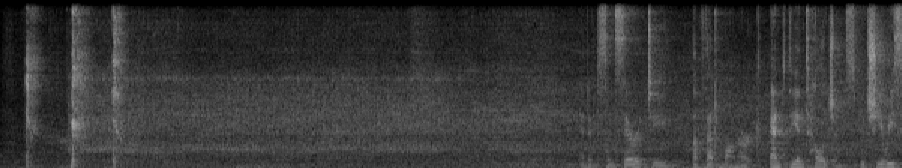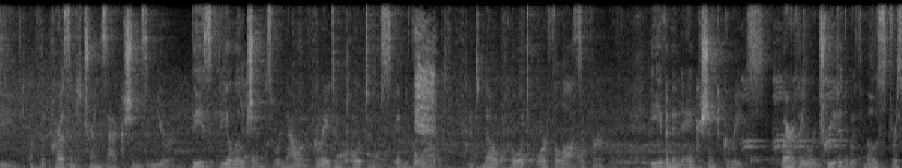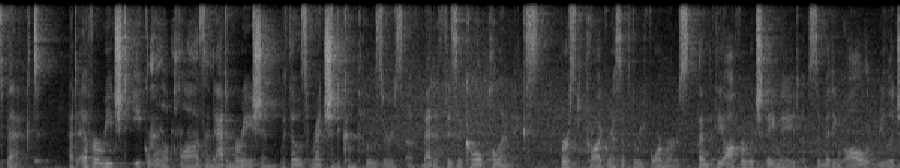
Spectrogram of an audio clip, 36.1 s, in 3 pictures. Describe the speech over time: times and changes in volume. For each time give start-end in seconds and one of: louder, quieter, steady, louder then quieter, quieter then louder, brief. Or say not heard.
7.5-36.0 steady.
